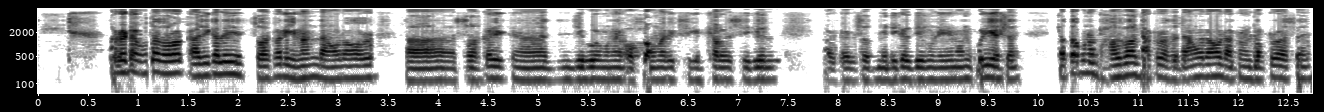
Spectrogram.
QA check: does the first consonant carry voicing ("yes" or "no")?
yes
